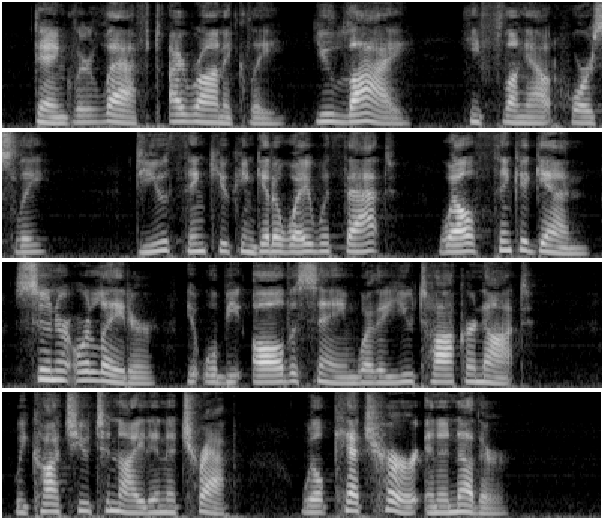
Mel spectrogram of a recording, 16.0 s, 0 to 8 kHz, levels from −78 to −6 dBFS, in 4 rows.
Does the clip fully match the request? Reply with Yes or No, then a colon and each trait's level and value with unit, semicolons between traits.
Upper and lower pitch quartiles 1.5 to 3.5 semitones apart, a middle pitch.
Yes: average, 3.0 semitones; medium, 160 Hz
